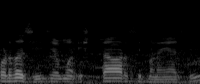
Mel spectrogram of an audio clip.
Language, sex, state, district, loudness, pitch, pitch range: Garhwali, male, Uttarakhand, Tehri Garhwal, -43 LUFS, 130 Hz, 120-145 Hz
